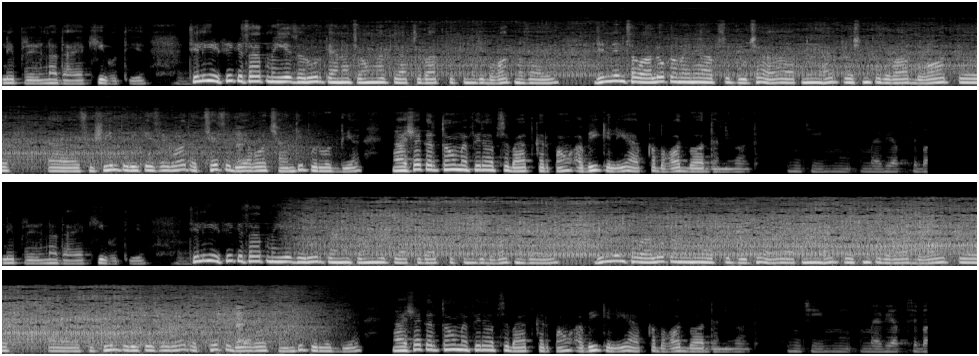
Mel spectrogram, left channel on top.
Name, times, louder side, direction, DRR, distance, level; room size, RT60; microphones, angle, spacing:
voice 1, 0.0-1.4 1.9-5.6 5.9-13.3 13.7-17.2, left 2 dB, 50° left, 0.6 m, -17 dB
sound 1, 2.8-13.1, right 9 dB, 80° right, 0.4 m, -25 dB
voice 2, 17.6-19.0, right 1 dB, 65° right, 7.6 m, -41 dB
head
